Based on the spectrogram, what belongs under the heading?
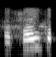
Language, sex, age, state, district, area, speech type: Bengali, male, 18-30, West Bengal, Darjeeling, rural, conversation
